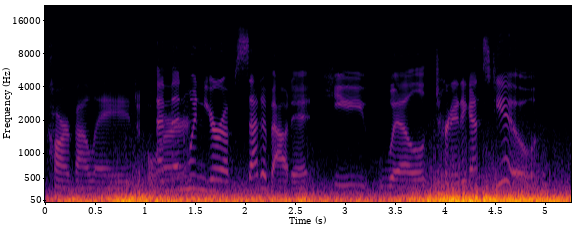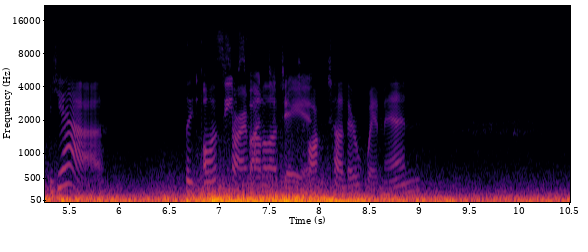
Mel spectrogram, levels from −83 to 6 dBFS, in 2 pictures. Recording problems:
wind noise on the microphone; heavy; 1 dB above the speech

